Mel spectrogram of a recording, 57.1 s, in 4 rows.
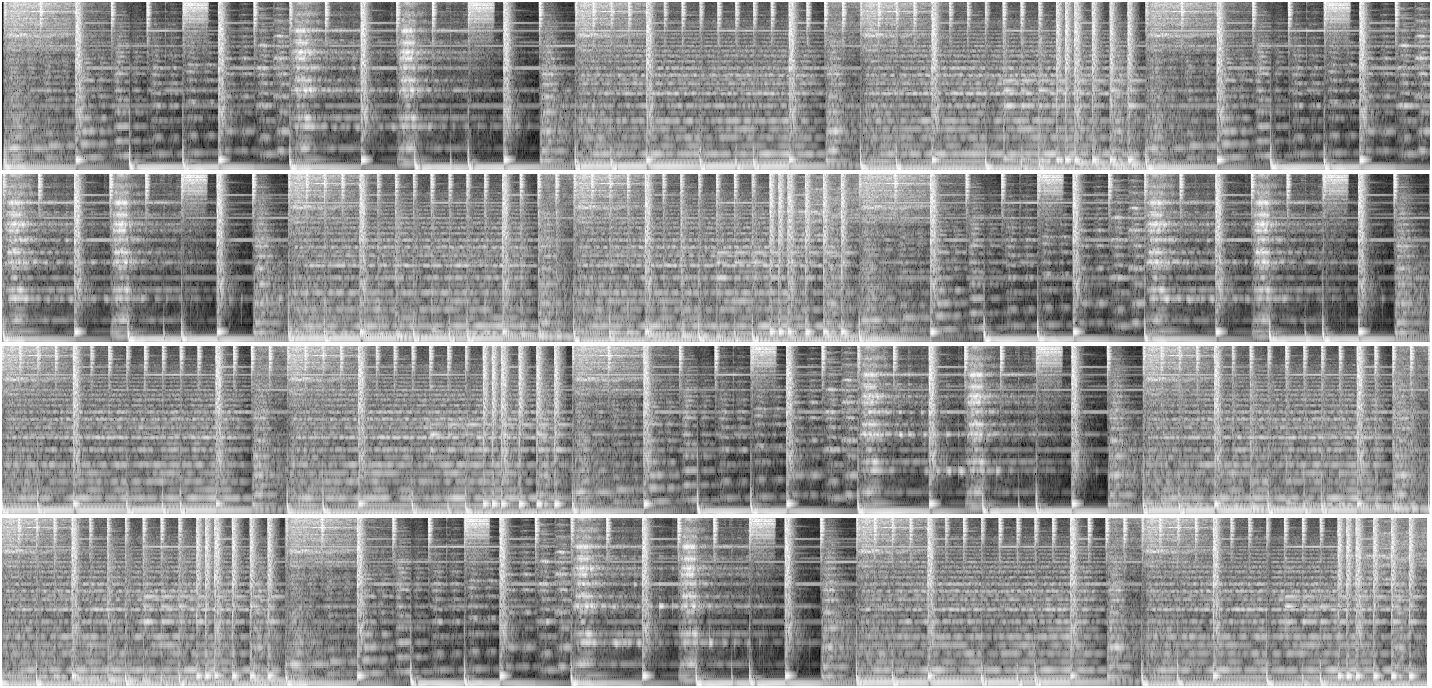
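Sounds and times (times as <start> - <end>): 
instrumental music: 0.0 - 57.0.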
